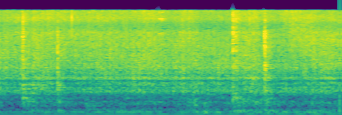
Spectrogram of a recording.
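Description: Potatoes and lentil dumplings sauté in a pan for a raw papaya curry, giving a steady sizzle with a few brief scraping knocks as they are stirred.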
